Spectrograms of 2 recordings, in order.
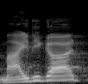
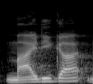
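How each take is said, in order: First: "God" lifted much higher and ringing; stress on God. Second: Said in the usual way. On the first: Shown as a demonstration. Preacher proclaiming "mighty God" to the children, rising on "God". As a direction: lift "mighty God" up high, hitting "God". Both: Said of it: "Watch this".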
